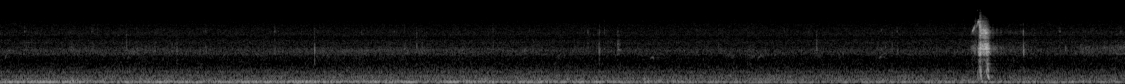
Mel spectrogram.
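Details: Eagle named Jackie, filmed outdoors on Jan 2, 2025: a single short, sharp sneeze (snite), a brief nasal expulsion against steady wind and hum.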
